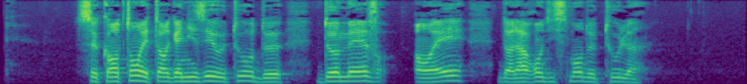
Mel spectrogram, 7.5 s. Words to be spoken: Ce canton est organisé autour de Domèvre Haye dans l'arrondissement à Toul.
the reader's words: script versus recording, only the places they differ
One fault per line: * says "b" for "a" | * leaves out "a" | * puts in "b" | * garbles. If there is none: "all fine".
* puts in "en"
* says "de" for "à"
